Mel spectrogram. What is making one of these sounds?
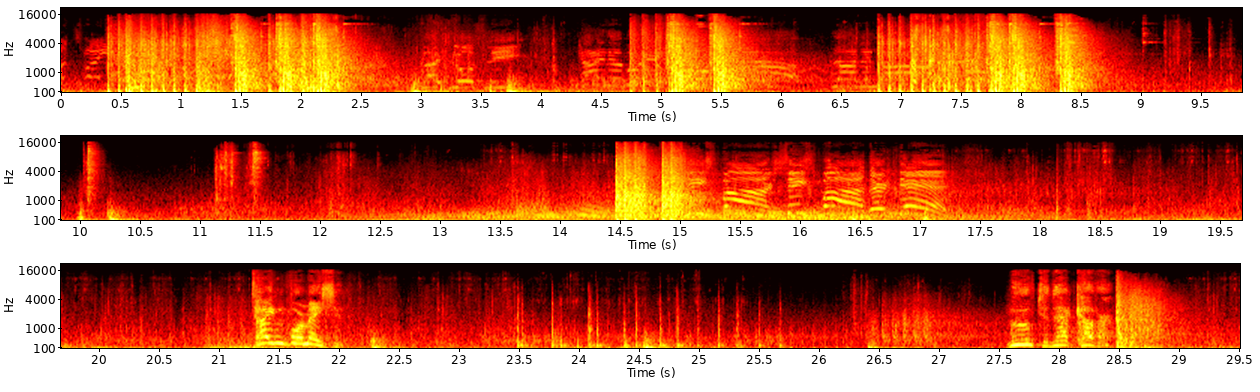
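Gunfire rattles in rapid bursts, echoing in a large hall.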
